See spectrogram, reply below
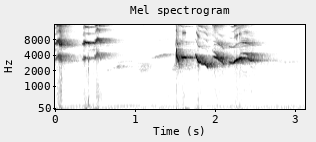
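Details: Oriental magpie-robin, its song meant to bait another magpie-robin into fighting: two quick scratchy high notes, a soft pause, then a long run of rapid, sliding, buzzy whistles.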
